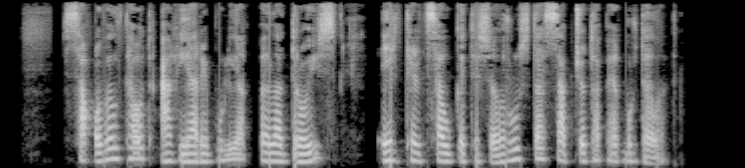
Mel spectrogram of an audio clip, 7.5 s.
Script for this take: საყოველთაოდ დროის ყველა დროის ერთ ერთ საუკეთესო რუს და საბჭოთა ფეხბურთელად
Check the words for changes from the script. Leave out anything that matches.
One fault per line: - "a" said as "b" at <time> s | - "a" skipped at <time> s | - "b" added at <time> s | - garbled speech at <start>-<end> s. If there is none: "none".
- "დროის" said as "აღიარებულია" at 1.6 s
